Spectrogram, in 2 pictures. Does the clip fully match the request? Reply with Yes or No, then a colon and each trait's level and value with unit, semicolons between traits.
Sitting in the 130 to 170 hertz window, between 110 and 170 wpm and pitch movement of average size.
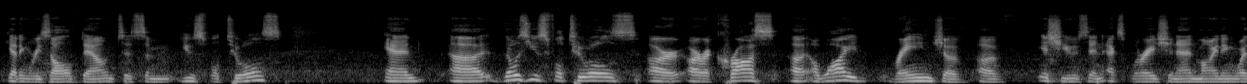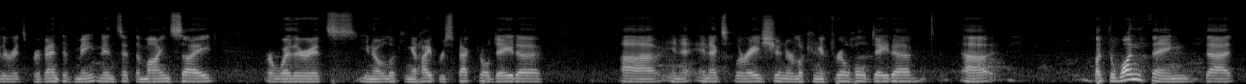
No: medium, 140 Hz; average, 140 wpm; narrow, 2.2 semitones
